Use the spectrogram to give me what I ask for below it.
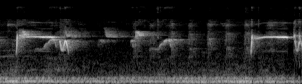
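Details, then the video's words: Female prinia calling to the male: sharp, high chirps that snap upward then hold a thin whistled note, given in quick bursts with short gaps, over a faint low hum. "Prenjak Betina Memanggil Jantan Merangsang Bunyi"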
